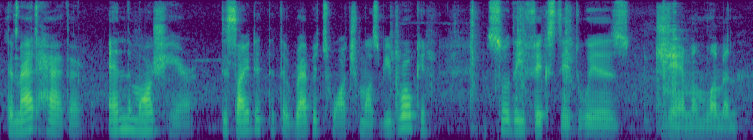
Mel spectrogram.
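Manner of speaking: usual speaking voice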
